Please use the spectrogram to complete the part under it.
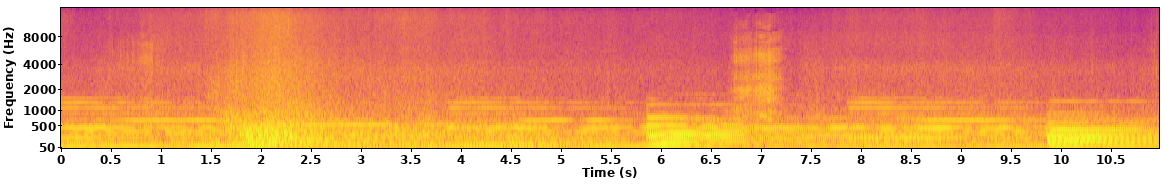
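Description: Southern Ocean waves off Antarctica surge and wash in a few slow swells beneath sustained orchestral music.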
